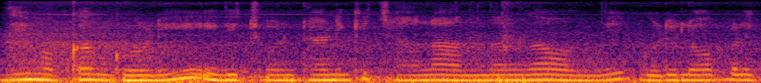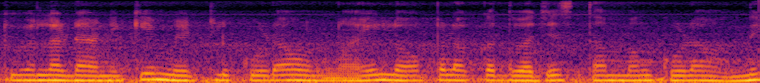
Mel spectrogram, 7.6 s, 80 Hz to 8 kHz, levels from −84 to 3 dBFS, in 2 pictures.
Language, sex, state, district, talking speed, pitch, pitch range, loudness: Telugu, female, Andhra Pradesh, Krishna, 155 wpm, 180 Hz, 175-185 Hz, -14 LUFS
